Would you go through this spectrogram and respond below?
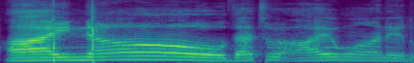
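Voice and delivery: high, loud, drawn-out outburst; emphatic agreement. Real, not acted. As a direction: belt out wholehearted agreement. Heartily agrees with viewer's comment.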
